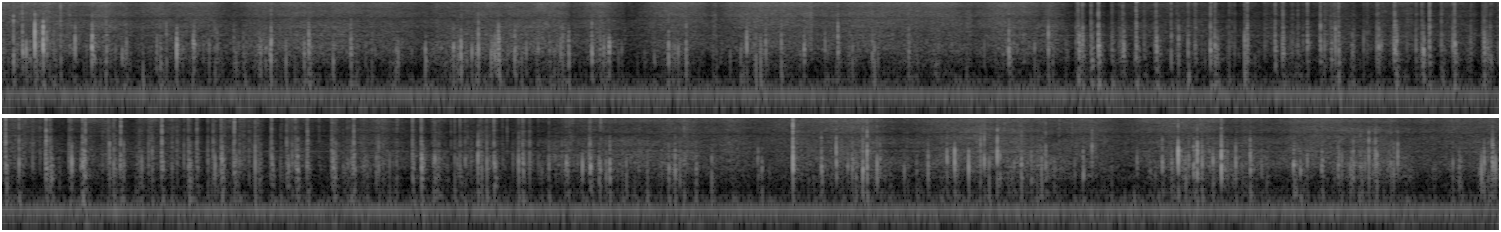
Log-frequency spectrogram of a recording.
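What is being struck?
Laminated paper print.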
